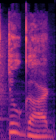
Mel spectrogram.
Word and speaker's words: Stuttgart: if you're in Germany listening to us they pronounce a Stuttgart here but I I was corrected the other day as stugart don't stuck our folks that's just what they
